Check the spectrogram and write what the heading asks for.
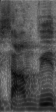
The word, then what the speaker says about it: सामवेद: ठीक है, तो याद रखिएगा नहीं संविदा नहीं, सामवेद है।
